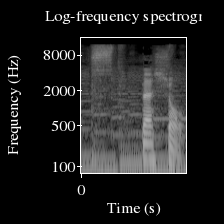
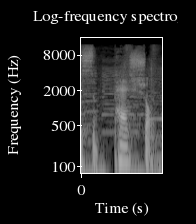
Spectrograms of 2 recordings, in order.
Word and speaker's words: special: Andrea 跟 Gabe 对我来讲也是很特别的朋友，这样的一个意思哈。注意它的发音是 special，而不是 special，那个 P 发简单的 B 的声音。我们来看今天的 Word Power。Word Power.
